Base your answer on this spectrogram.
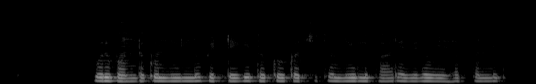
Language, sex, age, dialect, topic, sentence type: Telugu, male, 41-45, Southern, agriculture, question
